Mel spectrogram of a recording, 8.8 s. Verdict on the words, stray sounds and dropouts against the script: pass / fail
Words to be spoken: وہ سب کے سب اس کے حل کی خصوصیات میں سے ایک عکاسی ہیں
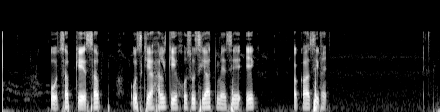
pass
